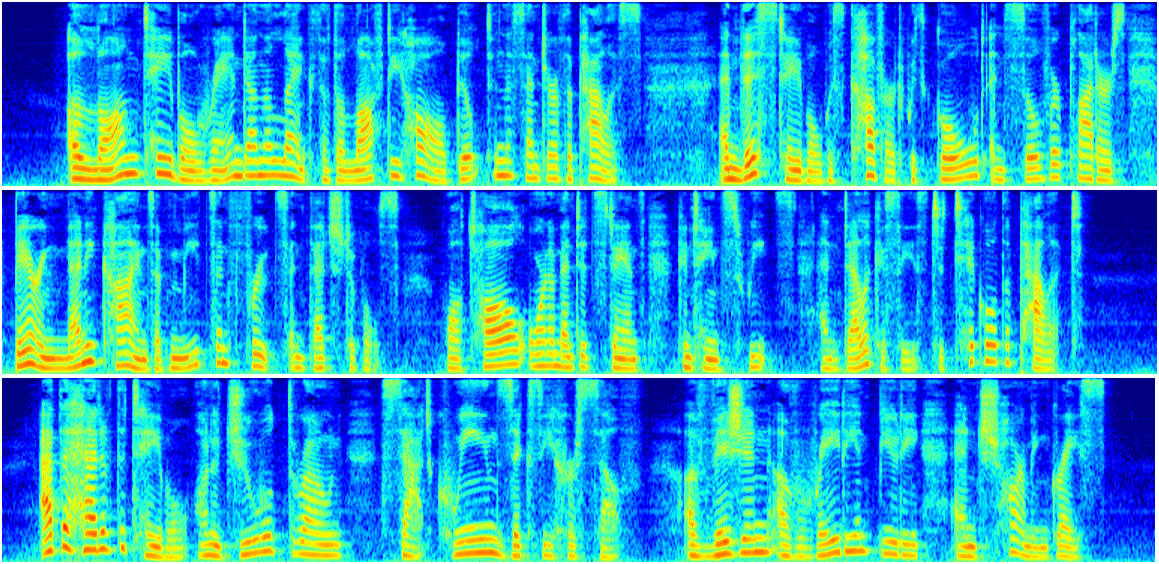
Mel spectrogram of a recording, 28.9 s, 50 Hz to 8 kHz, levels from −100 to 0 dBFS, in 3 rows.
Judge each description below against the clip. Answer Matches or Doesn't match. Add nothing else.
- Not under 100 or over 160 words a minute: Matches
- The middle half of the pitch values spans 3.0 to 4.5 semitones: Doesn't match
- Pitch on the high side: Doesn't match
